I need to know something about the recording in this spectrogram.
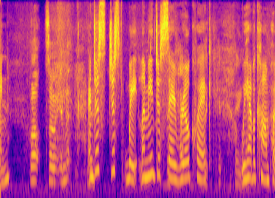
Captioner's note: stuttering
